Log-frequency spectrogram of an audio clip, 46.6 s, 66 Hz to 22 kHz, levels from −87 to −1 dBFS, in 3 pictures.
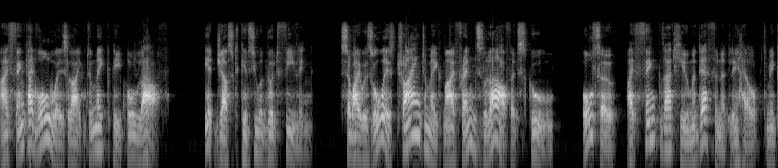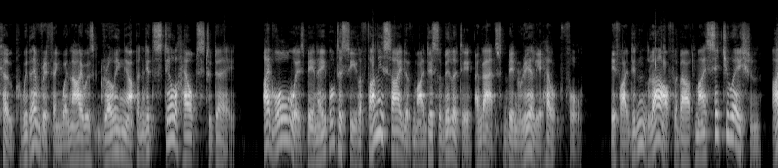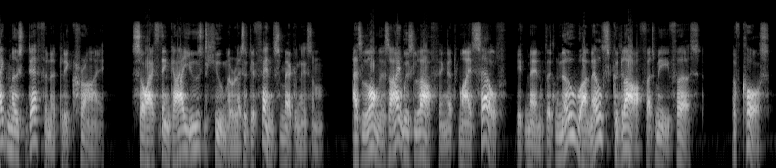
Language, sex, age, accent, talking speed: English, male, 50-69, British, 140 wpm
